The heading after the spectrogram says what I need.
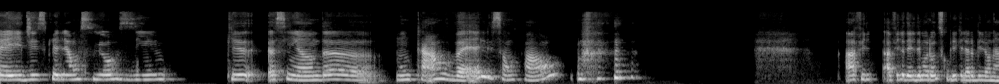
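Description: A time-stretched section runs from 8.5 s to the end of the clip. The pace of the speech abruptly nearly doubles, to about 1.98 times the earlier rate, while the pitch stays where it was, so the last stretch sounds rushed. The likely cause is software squeezing this part to fit a shorter length and holding the pitch steady by dropping short slices of the audio, which leaves the rushed delivery.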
